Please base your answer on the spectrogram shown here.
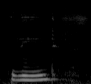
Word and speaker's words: read: पहला है READ रीड। दूसरा है READ, इसका स्पेलिंग तो पहले वाले की तरह है लेकिन पर इसको बोलते हैं रेड, ठीक है।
